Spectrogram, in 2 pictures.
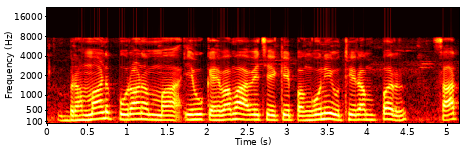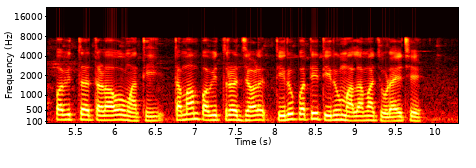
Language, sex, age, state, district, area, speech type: Gujarati, male, 18-30, Gujarat, Ahmedabad, urban, read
